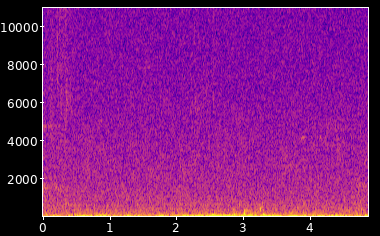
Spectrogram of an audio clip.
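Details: Only a low, steady rumble of wind or handling noise is heard, with a few faint thumps and no animal voice.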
